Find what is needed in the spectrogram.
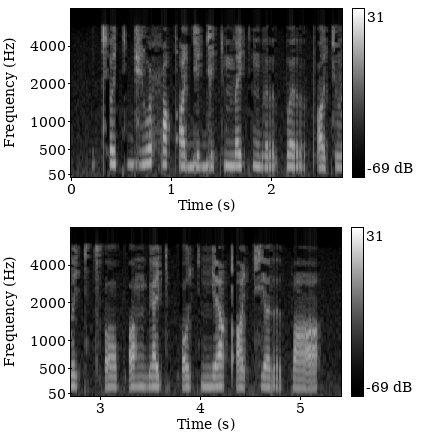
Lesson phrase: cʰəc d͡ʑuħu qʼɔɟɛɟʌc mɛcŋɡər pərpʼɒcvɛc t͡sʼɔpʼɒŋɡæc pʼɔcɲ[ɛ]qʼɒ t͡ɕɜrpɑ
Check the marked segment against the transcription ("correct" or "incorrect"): correct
